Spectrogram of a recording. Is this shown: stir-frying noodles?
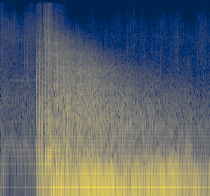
no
